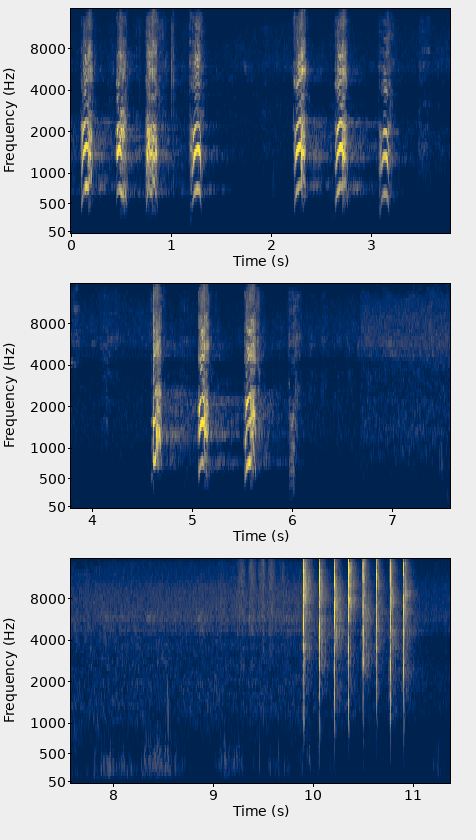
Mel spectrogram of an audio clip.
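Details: During guard-dog training at a Hà Tĩnh kennel in Vietnam, a protection dog fires off three quick bursts of four barks each, then shuffling noise and a run of sharp clicks follow.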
